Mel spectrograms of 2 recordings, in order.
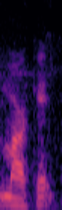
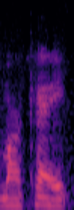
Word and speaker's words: Marquette: And one is, some people call it Market. It's spelled Marquette, and that's the way I pronounce it.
